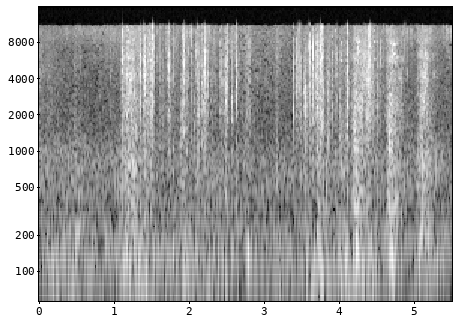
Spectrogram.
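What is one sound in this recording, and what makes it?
A paper map rustles in hands.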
